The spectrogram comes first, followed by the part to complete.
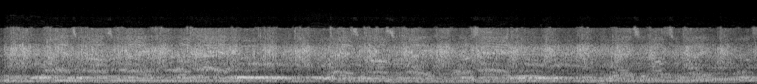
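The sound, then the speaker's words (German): A large crowd chants together with rhythmic clapping for minutes, paying last respects to a dead football legend lying in a coffin in a car; a dense, steady wall of voices and hand claps at constant loudness, with repeated pulses running through the whole stretch. “Und genau das klatschten sie minutenlang, während er da in dem Wagen im Sarg lag und sie gaben ihm die letzte Ehre und das klang dann so.”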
